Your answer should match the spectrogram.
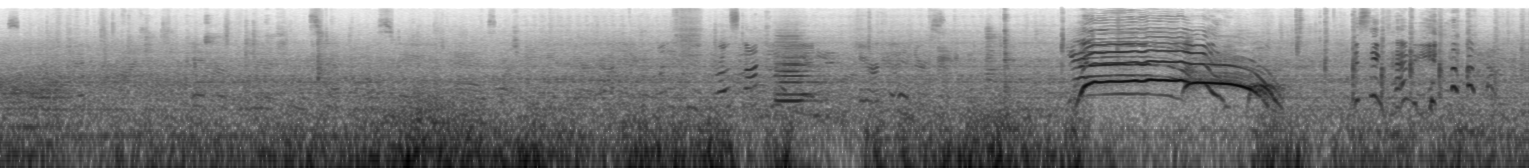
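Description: Low wind rumble with faint voices, then, about eleven seconds in, a loud, high, sustained celebratory scream lasting about two seconds, its pitch sliding down as it ends.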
